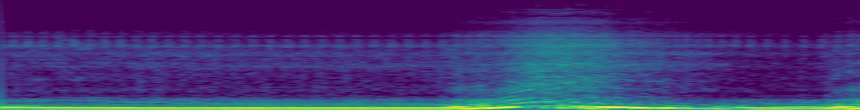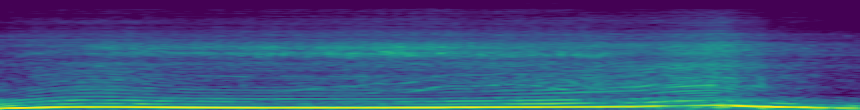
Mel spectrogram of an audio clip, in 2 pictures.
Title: клапан стучит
